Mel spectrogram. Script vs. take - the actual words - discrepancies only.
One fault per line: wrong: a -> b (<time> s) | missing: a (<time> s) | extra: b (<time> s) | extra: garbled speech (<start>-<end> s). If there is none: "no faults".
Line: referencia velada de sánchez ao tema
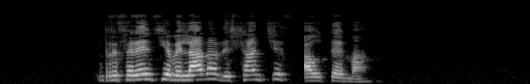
no faults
